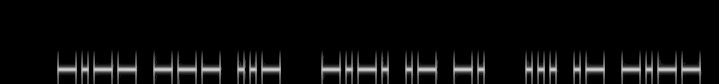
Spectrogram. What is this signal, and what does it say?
Morse code, heard as a keyed tone, about 19 wpm, 700 Hz. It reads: YOU CAN SAY
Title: Sentences from Top 200 Words 20wpm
